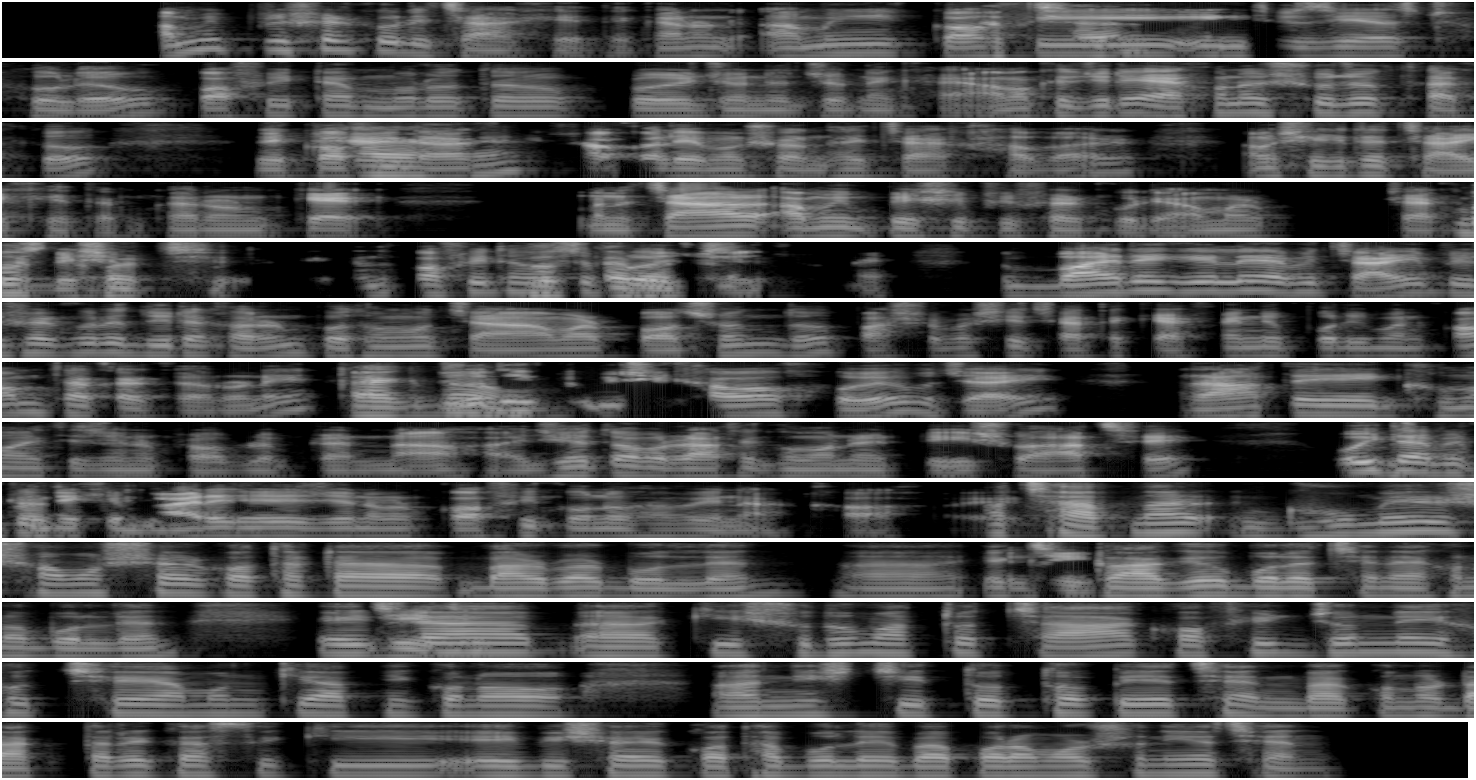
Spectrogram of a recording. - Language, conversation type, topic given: Bengali, podcast, কফি বা চা খাওয়া আপনার এনার্জিতে কী প্রভাব ফেলে?
- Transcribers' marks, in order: in English: "enthusiast"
